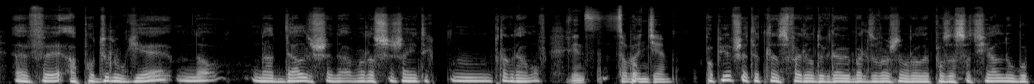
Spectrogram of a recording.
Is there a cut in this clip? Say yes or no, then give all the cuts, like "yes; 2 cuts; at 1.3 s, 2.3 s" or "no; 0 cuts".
yes; 1 cut; at 5.6 s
